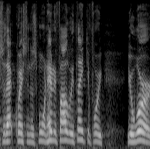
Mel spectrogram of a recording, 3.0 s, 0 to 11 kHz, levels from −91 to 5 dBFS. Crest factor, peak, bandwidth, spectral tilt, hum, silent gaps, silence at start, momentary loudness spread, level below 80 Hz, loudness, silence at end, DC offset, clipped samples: 20 dB; -8 dBFS; 11 kHz; -6 dB/octave; none; none; 0 s; 12 LU; -64 dBFS; -27 LUFS; 0 s; under 0.1%; under 0.1%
